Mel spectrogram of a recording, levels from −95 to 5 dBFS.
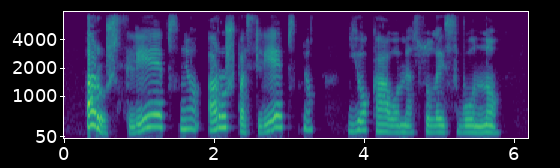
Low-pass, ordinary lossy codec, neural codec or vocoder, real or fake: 7.2 kHz; Opus, 64 kbps; none; real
